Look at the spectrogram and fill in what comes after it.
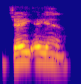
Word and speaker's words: Jan: His name is spelled Jan, J A N, but uh, it's it's pronounced Jan, which is crazy, because there's also a a title holder named Petr Yan, which is actually Y A N. So that, yeah. that that name itself just gets confused from time to time. But Jan Blachowicz, I believe the CH is silent.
